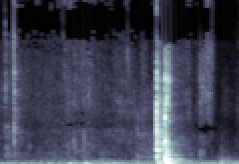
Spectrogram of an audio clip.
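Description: Quiet handling of paper and craft supplies on a plywood board, then a single sharp knock on the wood about one and a half seconds in as the stapler and paper are brought to the board.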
